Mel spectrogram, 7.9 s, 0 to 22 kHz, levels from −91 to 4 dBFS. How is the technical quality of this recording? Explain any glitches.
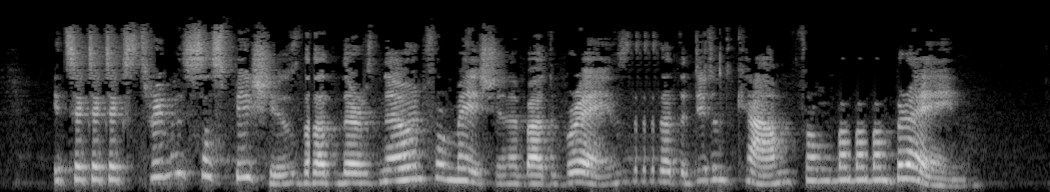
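The recording stutters from repeated frames at 0.67–0.93 s, 2.31–2.38 s, 4.77–4.96 s and 6.37–6.62 s. Blocks of compressed speech 64 or 128 ms long replay one to three extra times. Each sounds like a skip back and lengthens the speech.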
